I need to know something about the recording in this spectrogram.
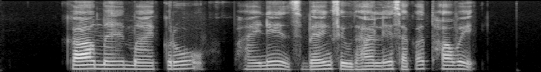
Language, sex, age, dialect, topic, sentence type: Chhattisgarhi, male, 31-35, Eastern, banking, question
